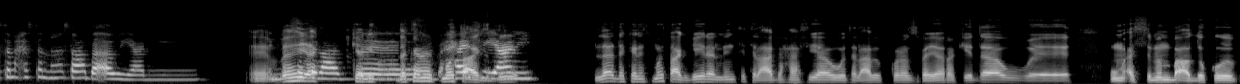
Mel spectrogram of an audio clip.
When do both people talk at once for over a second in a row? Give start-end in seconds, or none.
2.7-5.2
